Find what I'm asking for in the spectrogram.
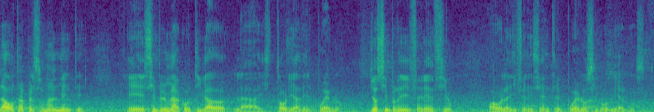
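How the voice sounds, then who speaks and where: This man has a fairly low pitch and lively intonation. He speaks at a moderate pace, and room echo is audible. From Mexico. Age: 70s. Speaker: muralist painter. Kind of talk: interview.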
